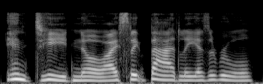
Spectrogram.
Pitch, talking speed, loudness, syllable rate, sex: 195 Hz, 180 wpm, -16 LUFS, 4.1 syllables/s, female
